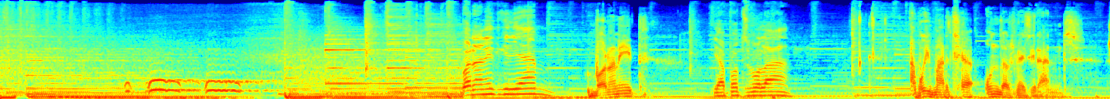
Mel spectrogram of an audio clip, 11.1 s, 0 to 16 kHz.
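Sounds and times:
steady musical backing: 0.0 - 11.1
owl hooting: 1.2 - 2.6
speech: 4.6 - 8.0, 9.2 - 11.1.

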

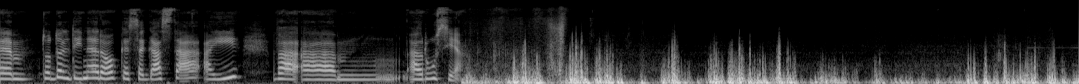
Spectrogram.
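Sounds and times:
speech: 0.1 - 5.6
strong Arctic wind in Svalbard buffeting the microphone: 4.6 - 10.7.

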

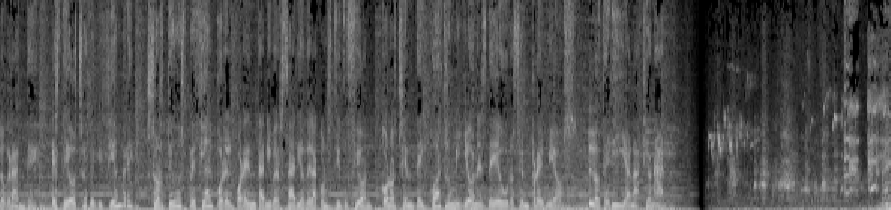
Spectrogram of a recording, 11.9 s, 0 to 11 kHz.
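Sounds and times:
speech: 0.0 - 9.7
hens clucking: 9.6 - 11.8
Penedès rooster crowing: 10.5 - 11.8.

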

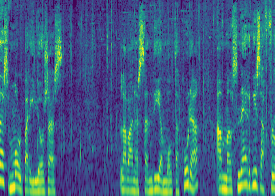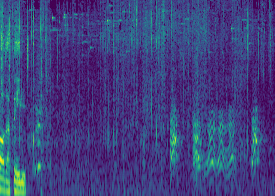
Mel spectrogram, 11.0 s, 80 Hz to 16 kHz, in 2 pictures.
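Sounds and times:
speech: 0.0 - 1.5, 2.4 - 6.4
sled dogs pulling a sled barking: 4.0 - 10.9
sled dog yelping: 6.2 - 6.5, 8.9 - 10.9.

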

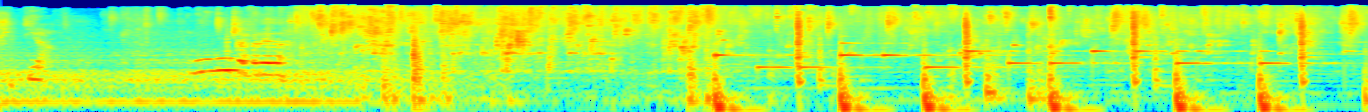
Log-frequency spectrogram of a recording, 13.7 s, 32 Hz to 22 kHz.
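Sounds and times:
speech: 0.3 - 0.7, 1.9 - 3.1
shower water trickling and dripping into a metal pot: 5.3 - 13.6.

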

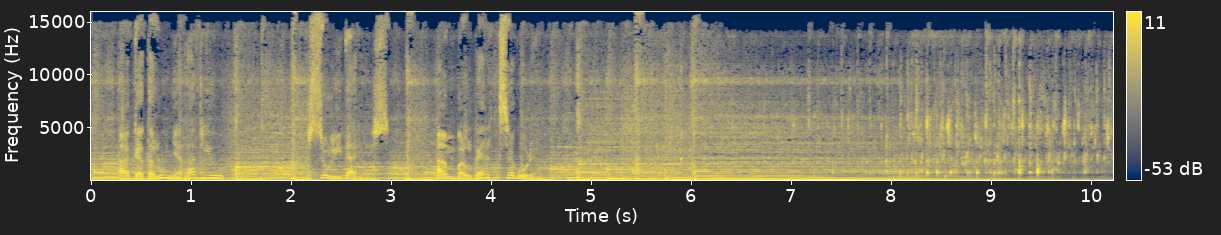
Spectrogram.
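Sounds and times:
speech: 0.3 - 5.3
running water pouring from a spring fountain spout: 5.7 - 10.2.

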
